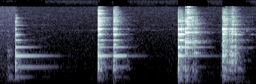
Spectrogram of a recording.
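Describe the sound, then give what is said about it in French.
Five sharp taps on a bowl, each ringing briefly with a bright, glassy tone: one alone, a quick pair, a pause, then another pair. Clear, with silence between strikes. “Des coups sur un bol.”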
